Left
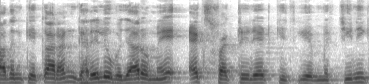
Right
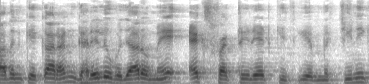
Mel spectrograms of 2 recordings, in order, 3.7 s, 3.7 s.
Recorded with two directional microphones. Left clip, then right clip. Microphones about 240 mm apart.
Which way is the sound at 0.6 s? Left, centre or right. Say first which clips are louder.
Left 3 dB; left.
